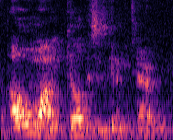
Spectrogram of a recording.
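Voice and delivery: ordinary delivery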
